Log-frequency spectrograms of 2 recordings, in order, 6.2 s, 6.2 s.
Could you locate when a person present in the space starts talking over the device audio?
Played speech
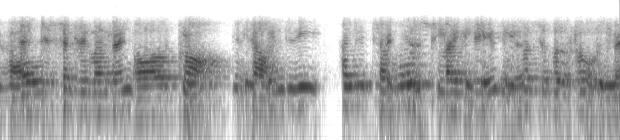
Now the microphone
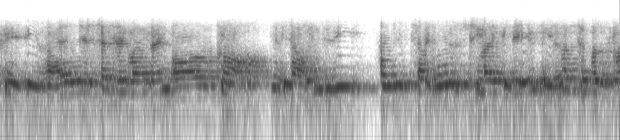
none

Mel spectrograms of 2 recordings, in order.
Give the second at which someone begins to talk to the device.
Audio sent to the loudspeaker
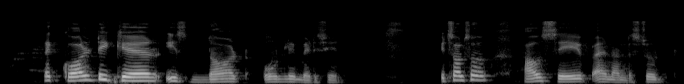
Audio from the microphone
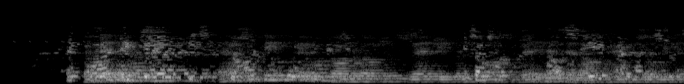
0.8 s

